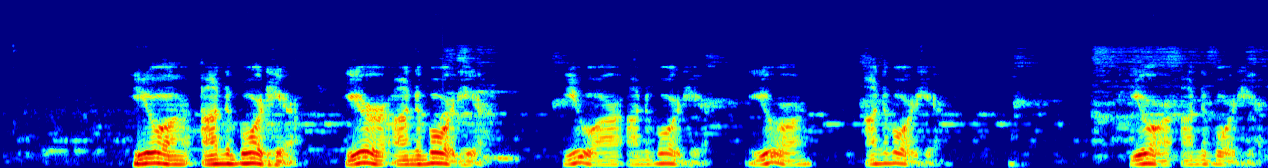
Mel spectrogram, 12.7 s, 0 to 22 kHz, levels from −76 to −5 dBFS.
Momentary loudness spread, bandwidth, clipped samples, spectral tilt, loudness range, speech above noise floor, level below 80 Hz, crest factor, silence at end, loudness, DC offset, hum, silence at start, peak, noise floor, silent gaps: 19 LU; 6.8 kHz; under 0.1%; -9 dB/octave; 8 LU; 42 dB; -50 dBFS; 16 dB; 0.05 s; -16 LUFS; under 0.1%; none; 1.35 s; -2 dBFS; -57 dBFS; none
